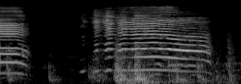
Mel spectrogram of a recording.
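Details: Goat on a village farm in Muncang, Sodonghilir, where several does kidded on one day; a brief bleat, then a loud, long, quavering bleat with rich harmonics lasting over a second.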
